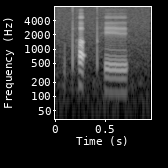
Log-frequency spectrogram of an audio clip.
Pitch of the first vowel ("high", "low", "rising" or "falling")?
high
